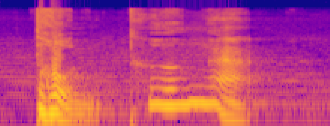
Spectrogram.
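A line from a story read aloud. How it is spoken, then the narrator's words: Laughing loudly to tears. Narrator (Vietnamese): Tam Nương cười to, cười đến rơi cả nước mắt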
